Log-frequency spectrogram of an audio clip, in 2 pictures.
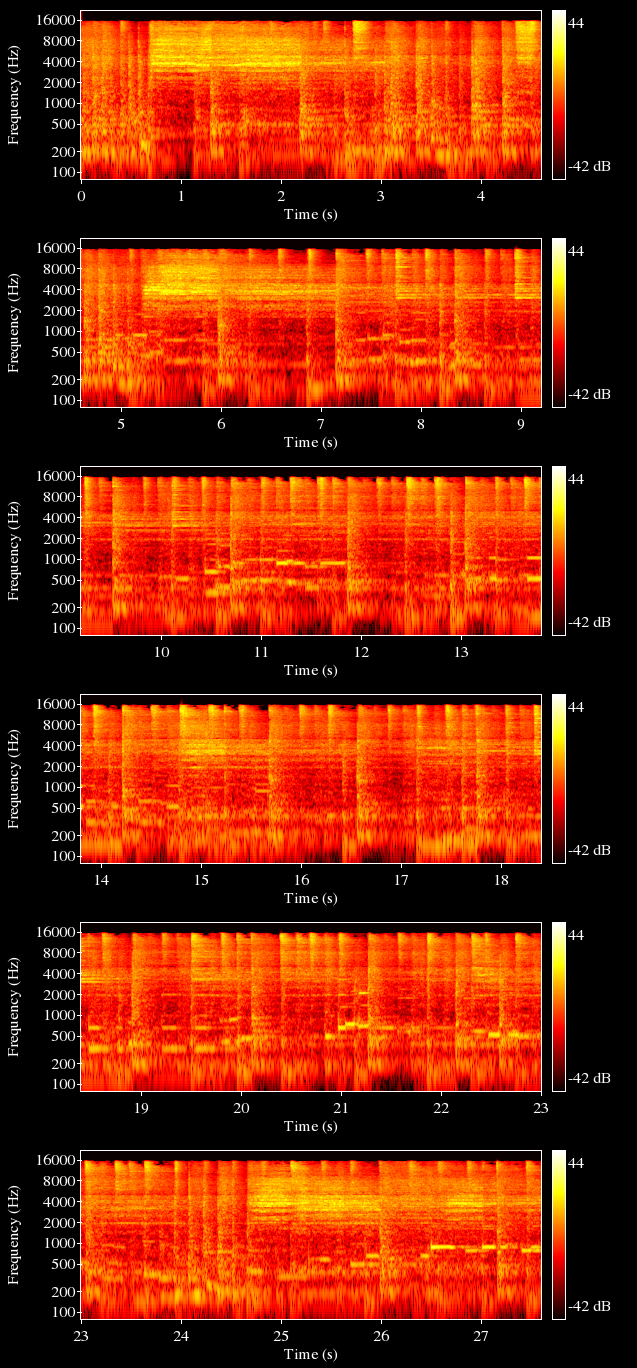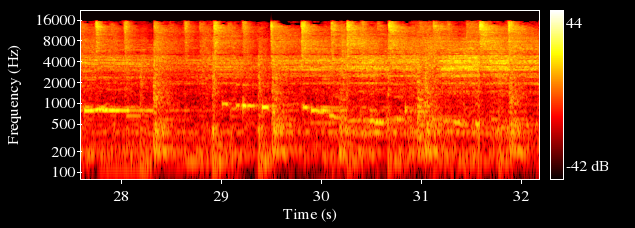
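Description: Odery drum kit played in a continuous, busy groove: dense bass drum and snare hits, with crash cymbals washing in near the start, around five seconds in, midway and near the end.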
